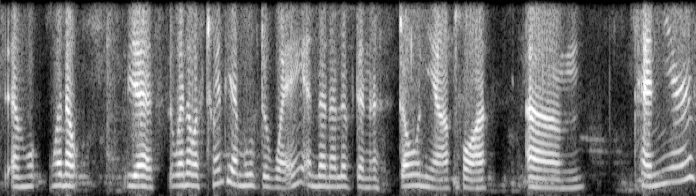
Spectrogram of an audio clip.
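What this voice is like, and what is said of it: German accent. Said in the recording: “I grew up in Germany, so that's my accent is German.”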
